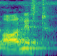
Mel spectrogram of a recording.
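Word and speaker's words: honest: ये लिखा हुआ है ऑनेस्ट। क्या लिखा है साथियों? ऑनेस्ट। इसमें एच साइलेंट है।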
